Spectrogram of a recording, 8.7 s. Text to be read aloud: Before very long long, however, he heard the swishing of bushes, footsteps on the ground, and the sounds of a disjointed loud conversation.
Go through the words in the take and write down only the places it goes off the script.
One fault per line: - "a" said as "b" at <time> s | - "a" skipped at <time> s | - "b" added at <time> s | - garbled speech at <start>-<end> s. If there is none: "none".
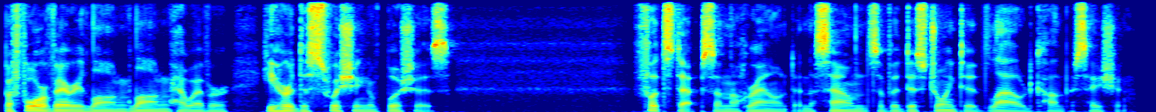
none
